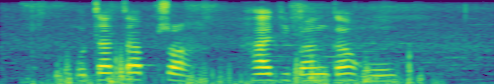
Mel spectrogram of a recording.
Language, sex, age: Southern Sotho, female, 30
